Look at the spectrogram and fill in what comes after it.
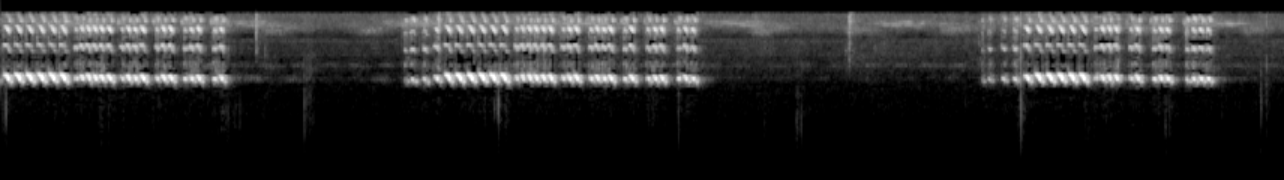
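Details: Cricket heard at night giving long trills of fast high-pitched pulses, each burst about two seconds long and separated by pauses of about two seconds, with faint clicks in the gaps.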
